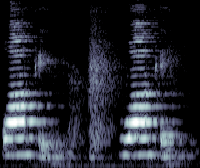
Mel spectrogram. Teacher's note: in the word walking, we have L, which is silent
